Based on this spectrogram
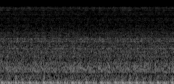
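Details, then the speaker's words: Honda Beat Deluxe scooter after new crankshaft installed and engine reassembled, first start with CVT cover off: steady low even putter at idle, no knocks or rattles; sound smooth again. "Nah, motor sudah hidup guys. Suara sudah kembali halus. Dan ini suara CVT seperti ini."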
